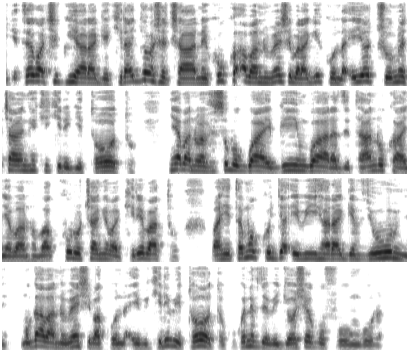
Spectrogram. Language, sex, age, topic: Rundi, male, 25-35, agriculture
